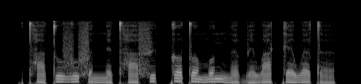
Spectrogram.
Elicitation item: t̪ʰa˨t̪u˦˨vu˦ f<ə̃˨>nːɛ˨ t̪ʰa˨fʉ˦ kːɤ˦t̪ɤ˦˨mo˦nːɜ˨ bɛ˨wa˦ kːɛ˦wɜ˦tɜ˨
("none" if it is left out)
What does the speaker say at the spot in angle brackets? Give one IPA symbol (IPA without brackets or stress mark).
ə˨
